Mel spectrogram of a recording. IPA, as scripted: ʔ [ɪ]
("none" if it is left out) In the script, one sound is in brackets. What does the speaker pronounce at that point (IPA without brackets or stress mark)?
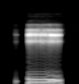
i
